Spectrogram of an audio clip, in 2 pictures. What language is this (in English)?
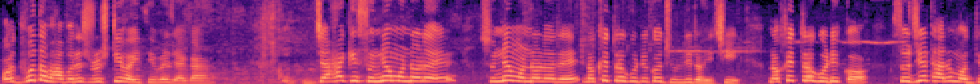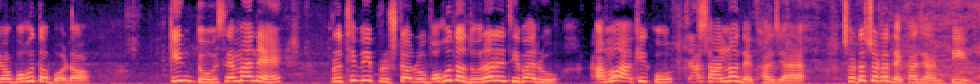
Odia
